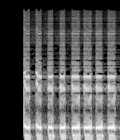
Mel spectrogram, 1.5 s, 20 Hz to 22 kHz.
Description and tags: An original sound using a combination of 4 different native instruments synths. Enjoy!
Sound heard in this song!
